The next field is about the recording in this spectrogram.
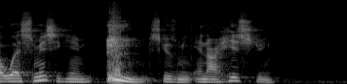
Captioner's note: coughing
